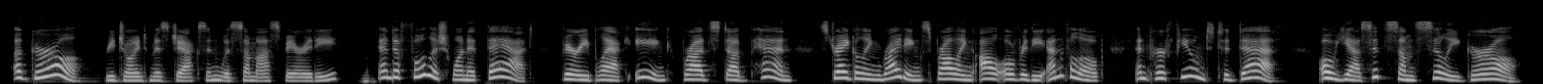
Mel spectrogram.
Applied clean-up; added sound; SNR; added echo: neural mask model DeepFilterNet 3.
